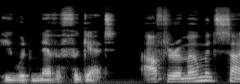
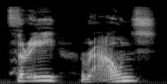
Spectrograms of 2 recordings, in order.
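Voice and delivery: complaining; 6 semitones higher than usual. A narrator's reading. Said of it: "Chaplin complained".

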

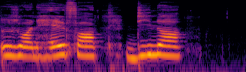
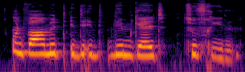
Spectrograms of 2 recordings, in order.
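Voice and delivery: plain reading voice

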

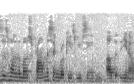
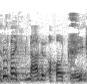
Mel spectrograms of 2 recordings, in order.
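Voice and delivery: laughing; 9 semitones higher, 3 dB louder than usual. Real, not acted. Cracking up at the voice.

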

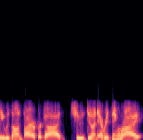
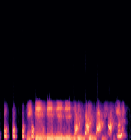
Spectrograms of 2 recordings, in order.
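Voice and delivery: high laugh at her own joke; real laugh; 8 semitones higher than usual. Real, not acted. Speaker laughing at her own joke with the cohost, high real laugh. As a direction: burst out laughing.

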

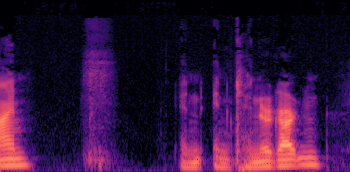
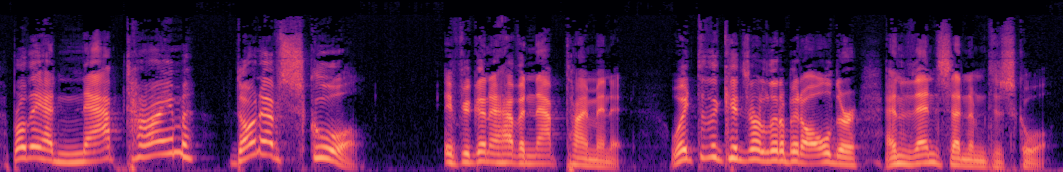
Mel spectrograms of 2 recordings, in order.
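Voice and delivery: outraged rant; 10 semitones higher than usual. Real, not acted. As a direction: rant in a high, exasperated voice. Mock-outraged rant about nap time.

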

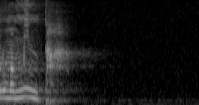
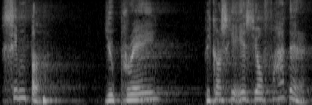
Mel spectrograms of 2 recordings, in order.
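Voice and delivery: ordinary talk

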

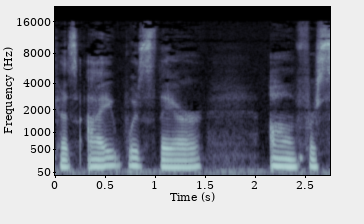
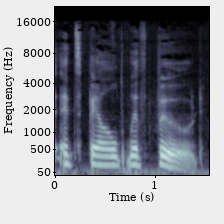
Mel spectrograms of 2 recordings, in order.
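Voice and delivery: ordinary delivery

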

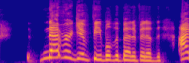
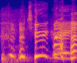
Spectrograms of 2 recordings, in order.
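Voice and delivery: laughing; 8 semitones higher, slower than usual. Real, not acted. Cheering through laughter.

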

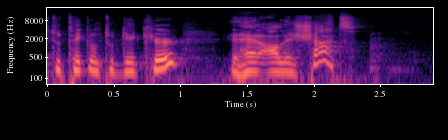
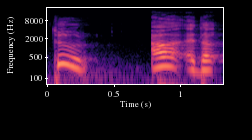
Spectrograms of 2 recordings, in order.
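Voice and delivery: ordinary delivery

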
